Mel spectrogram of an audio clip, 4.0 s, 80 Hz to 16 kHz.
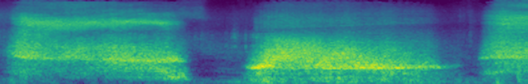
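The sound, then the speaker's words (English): Deep, forceful breathing during a group breath exercise: long, airy, rushing breaths, each lasting over a second, separated by brief gaps. The breaths are loud and steady, with no talk over them. “All right, we're gonna do 30 breaths.”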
